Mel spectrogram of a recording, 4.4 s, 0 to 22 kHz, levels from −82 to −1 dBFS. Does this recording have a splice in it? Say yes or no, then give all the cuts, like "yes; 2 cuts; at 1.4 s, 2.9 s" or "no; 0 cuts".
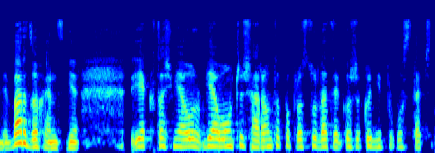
no; 0 cuts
